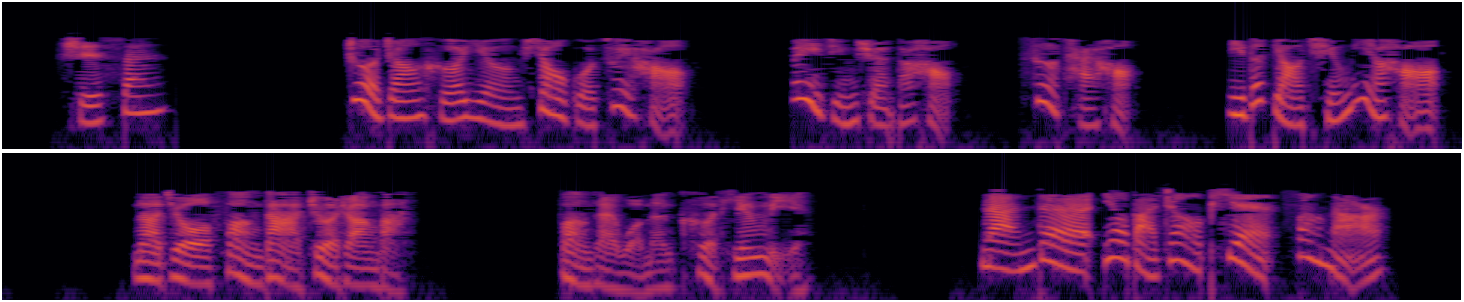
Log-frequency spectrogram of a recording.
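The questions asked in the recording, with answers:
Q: 男的要把照片放哪儿?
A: 客厅里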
